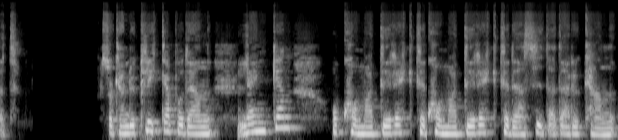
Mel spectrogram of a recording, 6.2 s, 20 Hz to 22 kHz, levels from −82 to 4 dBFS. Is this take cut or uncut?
cut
